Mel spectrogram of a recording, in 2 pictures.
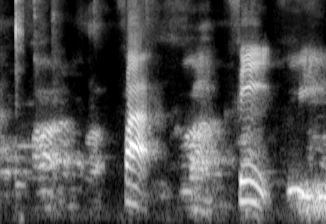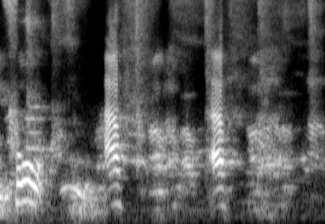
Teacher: Gigi atas bertemu dengan bibir bawah ya. Jadi enggak dua-duanya bibir.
